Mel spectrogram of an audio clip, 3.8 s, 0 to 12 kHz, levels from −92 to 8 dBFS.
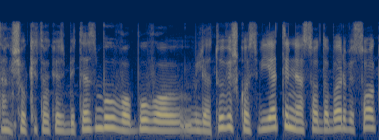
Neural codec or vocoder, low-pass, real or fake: none; 7.2 kHz; real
